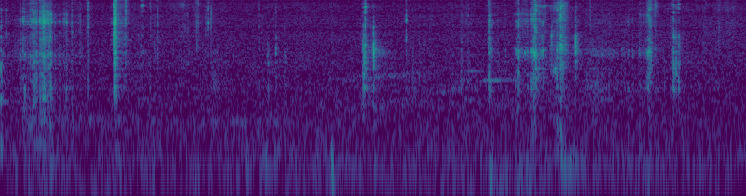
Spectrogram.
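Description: A thinning, dry, pale green bar of soap is held in the palm while a utility knife blade shaves flakes off it. The result is a series of quiet, short, dry, bright scraping crunches with brief pauses between them and no ring.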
